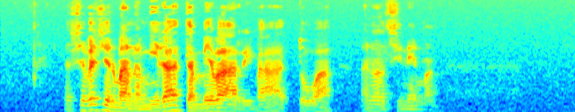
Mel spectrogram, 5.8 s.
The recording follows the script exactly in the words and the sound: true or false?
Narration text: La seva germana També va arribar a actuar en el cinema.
false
